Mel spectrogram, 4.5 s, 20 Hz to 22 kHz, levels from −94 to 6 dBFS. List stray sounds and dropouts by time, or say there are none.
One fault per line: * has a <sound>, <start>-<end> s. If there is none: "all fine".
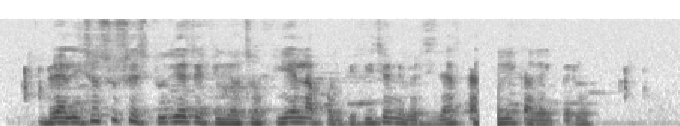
* has a dropout, 3.2-3.3 s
